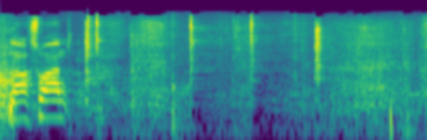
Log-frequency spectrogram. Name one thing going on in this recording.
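A ratchet wrench clicks sharply.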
